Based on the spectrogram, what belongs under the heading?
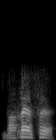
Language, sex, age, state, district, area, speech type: Assamese, male, 45-60, Assam, Nagaon, rural, conversation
